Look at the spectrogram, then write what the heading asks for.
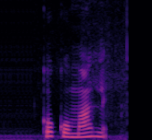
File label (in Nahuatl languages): "kOkomAahli", Oapan, female; Oapan minimal pairs 1998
